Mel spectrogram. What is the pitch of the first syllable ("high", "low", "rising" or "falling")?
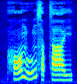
rising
